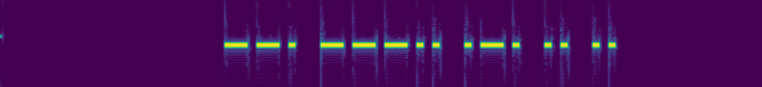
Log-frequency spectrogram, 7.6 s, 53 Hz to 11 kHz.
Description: Morse code, heard as a keyed tone, about 15 wpm, 700 Hz. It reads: G8RII
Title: DXCC-100 Call Signs - 5 Characters - Repeated 3x - 15wpm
